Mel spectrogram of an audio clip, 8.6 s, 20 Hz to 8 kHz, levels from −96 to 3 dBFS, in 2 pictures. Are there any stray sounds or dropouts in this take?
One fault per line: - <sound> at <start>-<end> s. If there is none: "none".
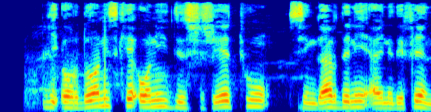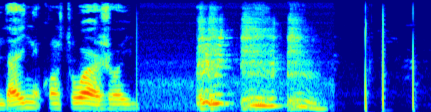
- throat clearing at 6.3-7.6 s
